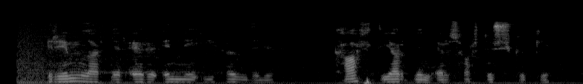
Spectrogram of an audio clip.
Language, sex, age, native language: Icelandic, male, 13, Lithuanian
